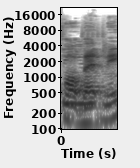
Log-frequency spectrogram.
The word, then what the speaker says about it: Paul Bettany: Jennifer Connelly, and then Paul Bettany, is that how you say his name? Paul Bettany, yeah.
